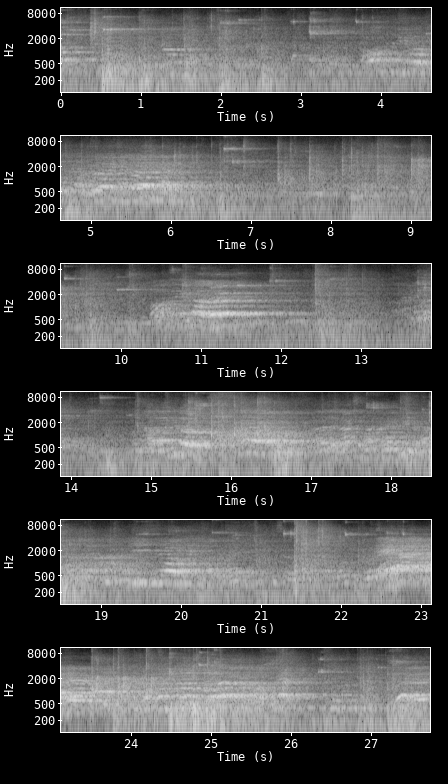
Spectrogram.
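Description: Players shout and call to each other across a large echoing hall.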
